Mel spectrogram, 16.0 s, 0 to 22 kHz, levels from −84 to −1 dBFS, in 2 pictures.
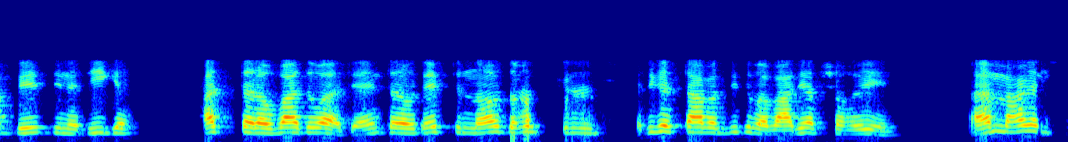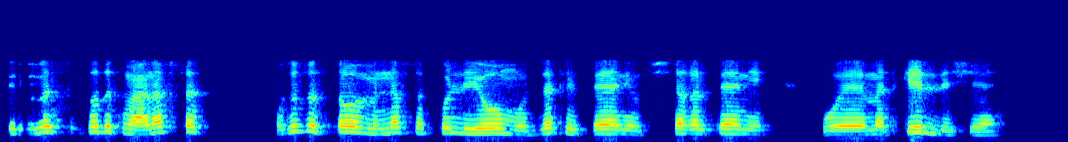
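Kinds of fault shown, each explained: Codec payload misread: from 3.84 to 4.62 s the receiver unpacks the G.726 code words with their bits in the wrong order, so each 4-bit difference value of the 32 kbit/s stream decodes as the wrong step and throws the adaptive predictor off course. The speech sinks under harsh, rasping distortion. On a spectrogram the band up to about 3.5 kHz fills with dense, smeared energy, and the waveform turns jagged and noise-like.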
